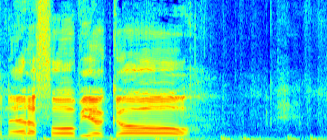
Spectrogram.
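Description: A man shouts into a headset microphone.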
